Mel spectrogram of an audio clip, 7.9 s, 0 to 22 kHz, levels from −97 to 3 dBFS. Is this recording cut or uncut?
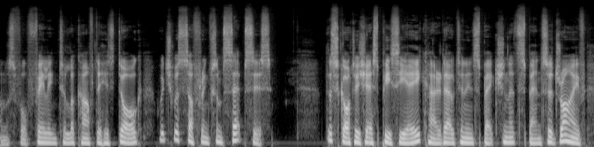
uncut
